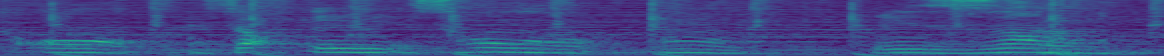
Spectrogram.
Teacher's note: Y como pueden notar, yo digo on al final. No pronuncio la T, ni pronuncio la N.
